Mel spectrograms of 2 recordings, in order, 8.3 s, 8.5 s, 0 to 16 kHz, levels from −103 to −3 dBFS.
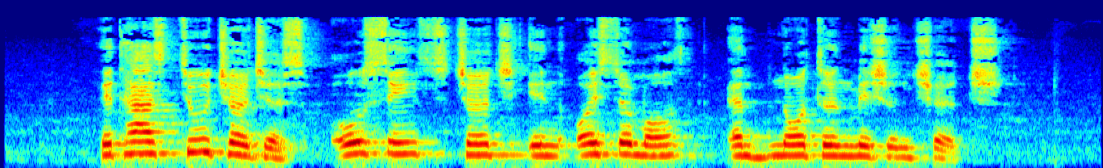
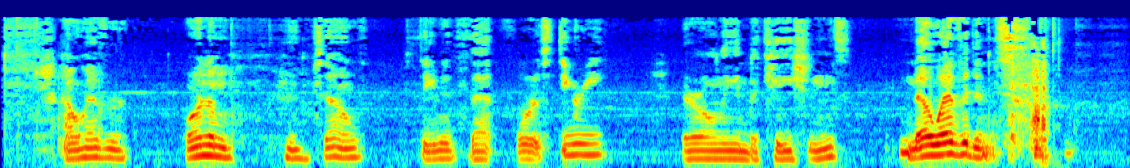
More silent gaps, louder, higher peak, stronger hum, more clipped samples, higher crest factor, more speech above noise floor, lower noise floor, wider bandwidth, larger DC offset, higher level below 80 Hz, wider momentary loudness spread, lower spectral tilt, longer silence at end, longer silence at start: neither; about the same, -17 LUFS vs -19 LUFS; about the same, -2 dBFS vs 0 dBFS; neither; neither; about the same, 16 dB vs 18 dB; first, 43 dB vs 38 dB; about the same, -59 dBFS vs -56 dBFS; about the same, 11.5 kHz vs 11.5 kHz; neither; about the same, -56 dBFS vs -56 dBFS; second, 11 LU vs 16 LU; about the same, -5 dB/octave vs -5.5 dB/octave; first, 0.8 s vs 0.45 s; first, 0.75 s vs 0.05 s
